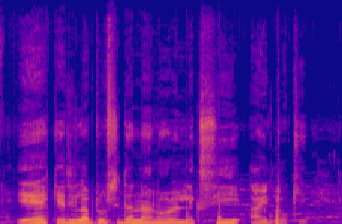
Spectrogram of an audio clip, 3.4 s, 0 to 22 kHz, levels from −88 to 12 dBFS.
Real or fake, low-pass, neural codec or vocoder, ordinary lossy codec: real; none; none; none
